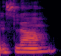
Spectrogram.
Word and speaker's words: Islam: The S in Islam does not sound like the S in is.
